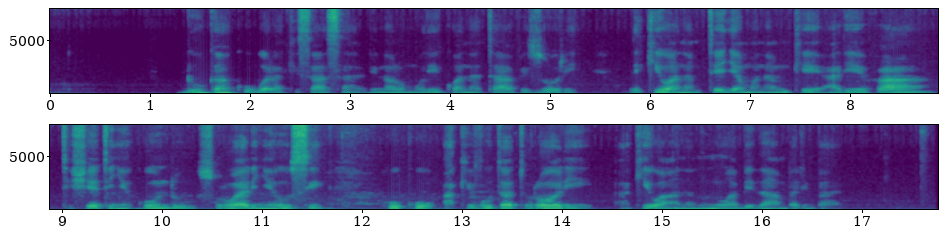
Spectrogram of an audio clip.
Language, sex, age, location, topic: Swahili, male, 25-35, Dar es Salaam, finance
